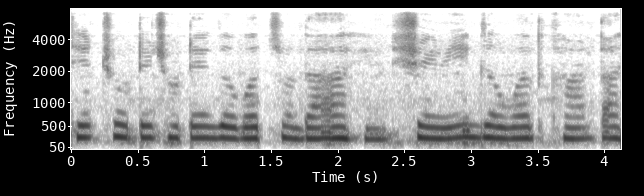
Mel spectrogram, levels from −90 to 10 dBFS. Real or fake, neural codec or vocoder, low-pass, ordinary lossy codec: real; none; 7.2 kHz; none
